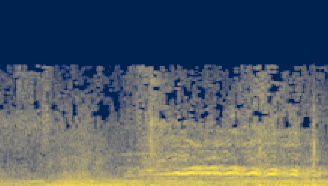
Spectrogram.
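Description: Background music with a horse whinnying over it about a second in: a wavering call lasting about a second.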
